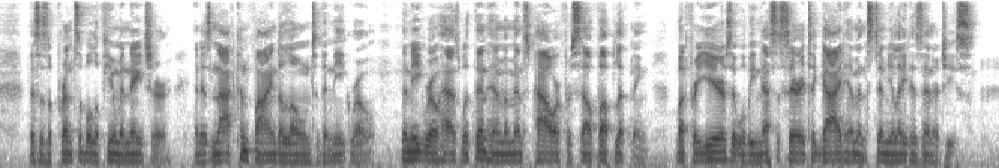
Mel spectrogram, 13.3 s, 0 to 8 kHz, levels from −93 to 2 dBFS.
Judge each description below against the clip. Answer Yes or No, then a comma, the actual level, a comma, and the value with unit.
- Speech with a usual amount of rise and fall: No, narrow, 1.5 semitones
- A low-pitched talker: Yes, very low, 85 Hz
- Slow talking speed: No, average, 175 wpm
